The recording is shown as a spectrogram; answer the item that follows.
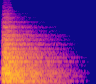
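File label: C diminished pianissimo, orchestra hits; Sound On Sound - Peter Siedleczek's Orchestra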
